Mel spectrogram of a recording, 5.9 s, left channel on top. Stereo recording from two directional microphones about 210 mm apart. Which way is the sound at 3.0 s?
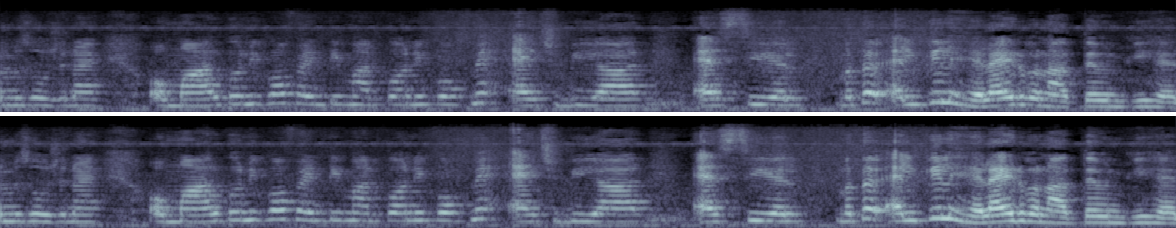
55° right (ahead or behind).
